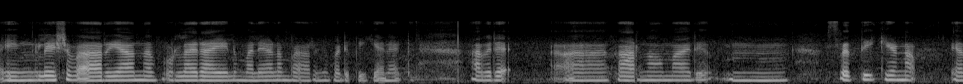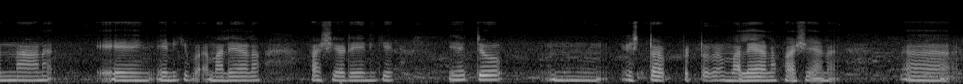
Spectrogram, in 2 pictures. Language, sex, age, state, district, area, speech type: Malayalam, female, 60+, Kerala, Thiruvananthapuram, urban, spontaneous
